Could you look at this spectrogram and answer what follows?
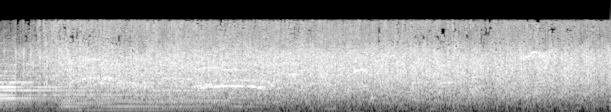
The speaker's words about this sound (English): I shall be marking according to audience applause.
